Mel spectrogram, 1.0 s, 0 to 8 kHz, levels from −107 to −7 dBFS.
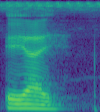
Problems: none marked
